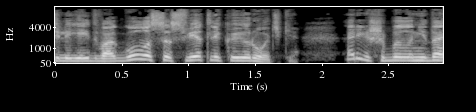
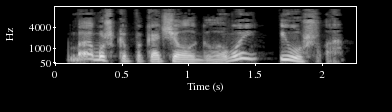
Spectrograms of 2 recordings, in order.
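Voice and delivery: usual speaking voice

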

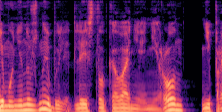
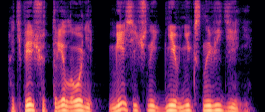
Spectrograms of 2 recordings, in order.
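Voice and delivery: louder, higher complaining; loud grumbling; 5 semitones higher, 5 dB louder than usual. A narrator's reading. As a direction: grumble loudly about homework. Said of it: "Рон при этом громко ворчал".

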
